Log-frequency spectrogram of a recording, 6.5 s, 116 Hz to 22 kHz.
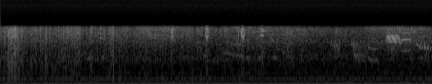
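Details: Blacksmith lapwing family with one chick at Gowrie dam waterhole, Djuma Game Reserve, Sabi Sand Wildtuin, South Africa, 06:28 on 09/08/18; sharp metallic clicking notes scattered irregularly, over a steady low hum and noisy outdoor background.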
